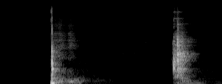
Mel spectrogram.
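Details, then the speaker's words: 1915 Ford Model T stationary engine cranked slowly by hand: three dull thumps as the crank pin pulls down on the cap, a loose connecting rod bearing; guessed 4–6 thou clearance, to be confirmed on teardown. "So, that right there is well, that amount of thump."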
